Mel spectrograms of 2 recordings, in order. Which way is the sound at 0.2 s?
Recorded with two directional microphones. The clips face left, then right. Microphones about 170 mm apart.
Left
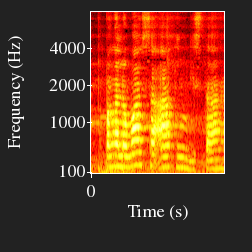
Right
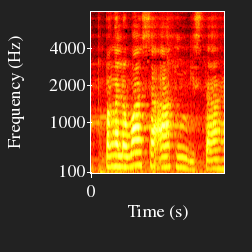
20° right (ahead or behind).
